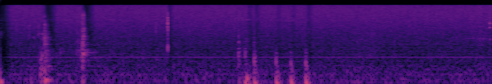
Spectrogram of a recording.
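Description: A live microphone being checked: about five quick, low thumps a little after three seconds in, as the mic is tapped or handled, over a steady hiss and a faint steady tone from the PA system.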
